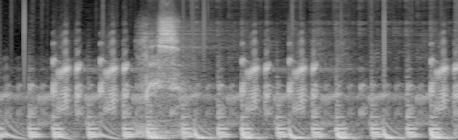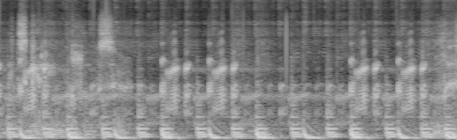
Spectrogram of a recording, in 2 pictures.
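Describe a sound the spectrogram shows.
Electronic dance music with a steady pounding beat plays from a record turntable.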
